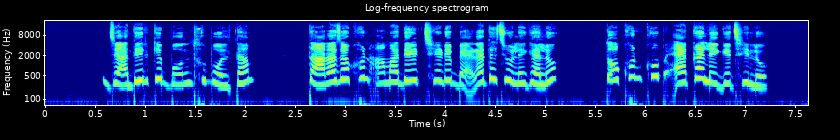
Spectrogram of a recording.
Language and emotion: Bengali, sad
